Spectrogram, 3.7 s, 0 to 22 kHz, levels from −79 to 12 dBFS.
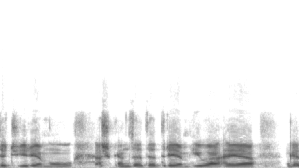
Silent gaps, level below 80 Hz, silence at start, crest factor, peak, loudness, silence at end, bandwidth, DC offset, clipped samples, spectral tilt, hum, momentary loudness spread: none; -56 dBFS; 0 s; 16 dB; -4 dBFS; -20 LUFS; 0 s; 8.6 kHz; under 0.1%; under 0.1%; -2.5 dB/octave; none; 11 LU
